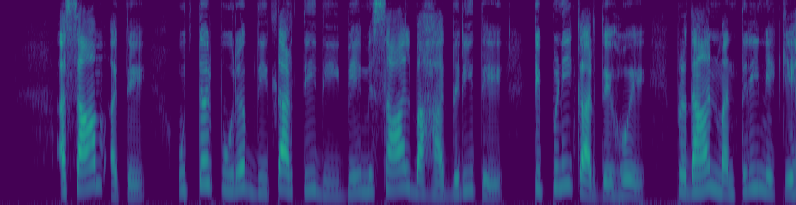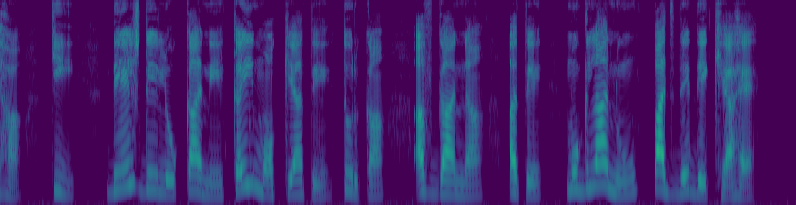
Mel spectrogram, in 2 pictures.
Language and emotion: Punjabi, neutral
